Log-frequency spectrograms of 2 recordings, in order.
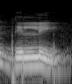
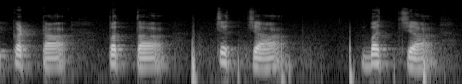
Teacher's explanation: जब दो समान व्यंजन एक साथ प्रयोग किए जाते हैं तो उन्हें व्यंजन द्वित्व अथवा युग्मक ध्वनियाँ कहते हैं।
